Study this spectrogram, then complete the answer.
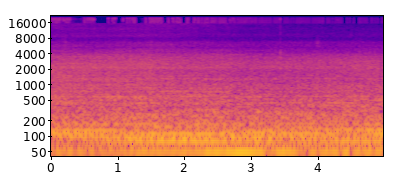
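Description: A 1951 Chevrolet 3100 pickup street rod's low, steady engine rumble with exhaust drone from newer exhaust, idling evenly throughout, close by and fairly loud with no voices.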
